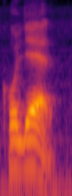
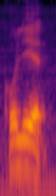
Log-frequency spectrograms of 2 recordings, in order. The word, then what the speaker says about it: colher: Por exemplo, colher a talher, pronúncia aberta, colher. E a colher e colher, né? Desculpe, de fazer a colheita, pronúncia fechada, colher.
